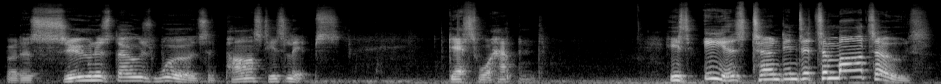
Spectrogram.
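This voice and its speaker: A man reading a children's story aloud as an expressive storyteller. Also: on the high side, takes it slowly. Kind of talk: animated children's story narration.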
